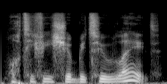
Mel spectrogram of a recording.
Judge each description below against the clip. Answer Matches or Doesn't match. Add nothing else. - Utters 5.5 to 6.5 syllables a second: Doesn't match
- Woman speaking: Doesn't match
